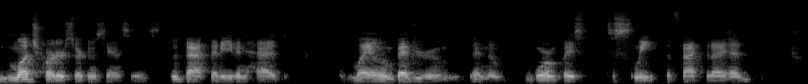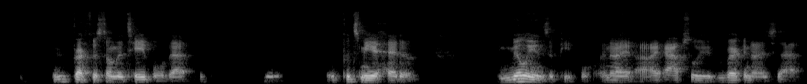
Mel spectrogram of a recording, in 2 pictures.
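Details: Adult man who describes himself as a person who stutters, speaking in a podcast interview; stuttering.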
